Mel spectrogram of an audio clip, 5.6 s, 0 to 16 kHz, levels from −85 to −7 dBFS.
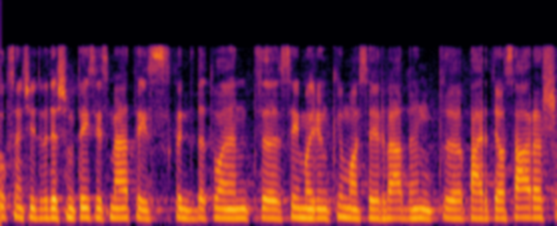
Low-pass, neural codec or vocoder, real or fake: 7.2 kHz; codec, 16 kHz, 4 kbps, X-Codec, HuBERT features, trained on general audio; fake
